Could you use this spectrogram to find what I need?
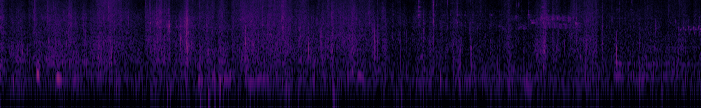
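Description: Tent fabric rustles and crinkles as it is handled.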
